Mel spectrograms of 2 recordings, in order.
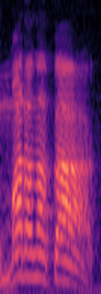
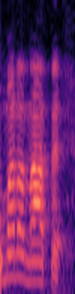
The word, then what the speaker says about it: Maranata: aramaico dialeto de Jesus eu clamo maranat como dizemos nós católicos ou Maranata como dizem nossos irmãos separados os evangélicos ou protestantes não importa a pronúncia o significado é o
